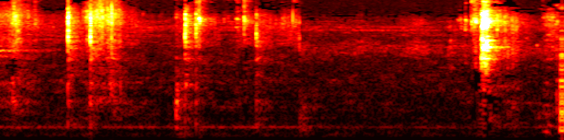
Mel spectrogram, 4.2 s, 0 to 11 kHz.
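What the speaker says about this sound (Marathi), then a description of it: "हा 1-2 मिनिट पीठ असं फेटून घेते चांगलं." Gram flour batter for capsicum pakoda is beaten by hand in a bowl, giving irregular clinking and scraping strokes in short bursts, close by, with no talking.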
